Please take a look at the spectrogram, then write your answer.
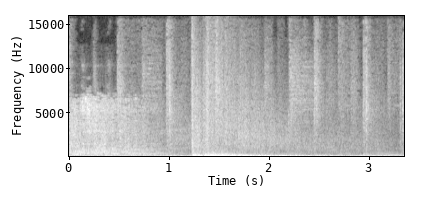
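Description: Sustained gunfire by Hamas fighters in Gaza after an anti-tank rocket attack on an Israeli base, a heavy rumbling burst followed by rolling, repeated distant shots and booms.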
